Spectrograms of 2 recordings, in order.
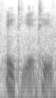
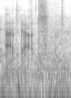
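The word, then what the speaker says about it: AT-AT: agree to disagree on that one good sir uh i i don't mind how one pronounces things uh but i i prefer atat to add at just feels slightly less grating and it's it's an acronym so but again like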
